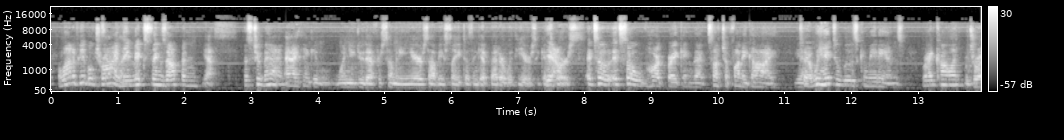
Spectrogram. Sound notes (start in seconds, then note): none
